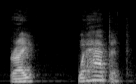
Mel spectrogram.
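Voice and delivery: usual speaking voice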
